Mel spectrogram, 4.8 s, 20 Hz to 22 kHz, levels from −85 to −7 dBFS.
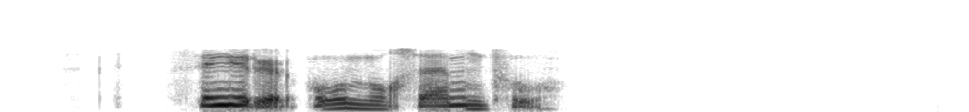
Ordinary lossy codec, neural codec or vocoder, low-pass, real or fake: Opus, 64 kbps; autoencoder, 44.1 kHz, a latent of 192 numbers a frame, MeloTTS; 3.6 kHz; fake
